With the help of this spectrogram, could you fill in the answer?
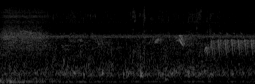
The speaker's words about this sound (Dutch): Hoor je die krekeltjes? Ja, mooie.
